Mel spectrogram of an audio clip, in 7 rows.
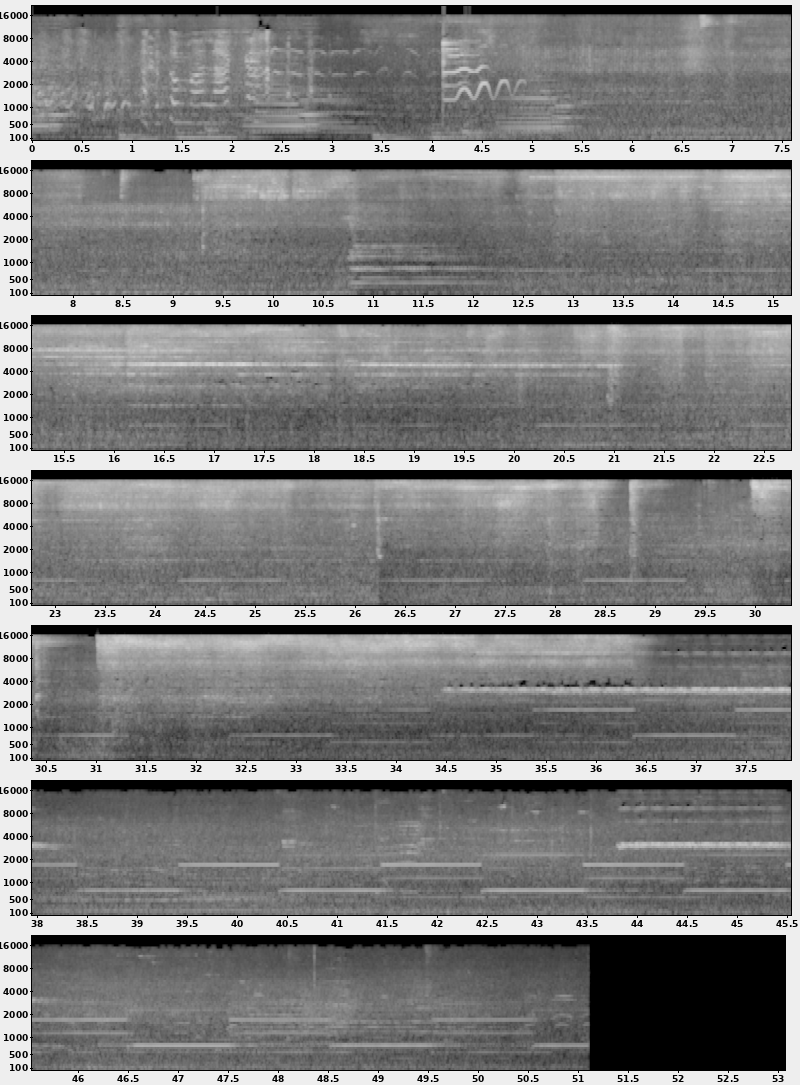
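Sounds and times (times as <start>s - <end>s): train horn blast: 0.0s - 0.4s, 4.9s - 5.9s, 10.7s - 12.1s
short recurring tone: 3.4s - 5.9s
thin wheel squeal: 32.8s - 38.2s.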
